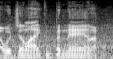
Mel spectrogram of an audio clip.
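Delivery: mock American accent offering a banana. Imitating Americans for his viewers, American accent. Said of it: "the way Americans say it".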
